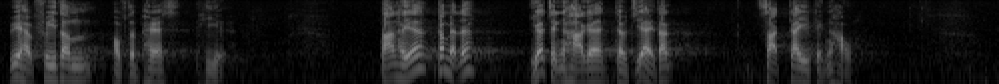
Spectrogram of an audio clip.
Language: Cantonese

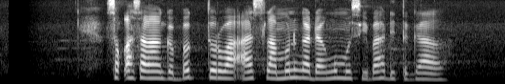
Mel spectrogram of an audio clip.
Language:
Sundanese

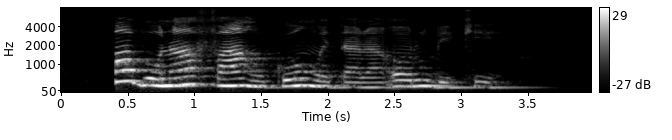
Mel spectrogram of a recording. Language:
Igbo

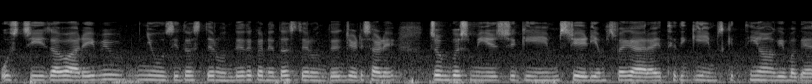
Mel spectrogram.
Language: Dogri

